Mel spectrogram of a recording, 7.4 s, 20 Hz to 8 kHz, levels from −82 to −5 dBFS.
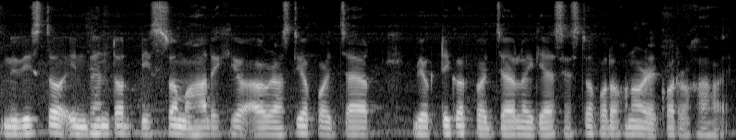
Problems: none marked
